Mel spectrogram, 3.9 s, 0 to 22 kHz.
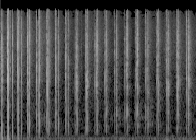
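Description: A small stretched canvas panel is tapped up close and far away with a steady run of about 22 quick, dry taps. Each tap is a short, bright click with a soft low thump underneath and almost no ring, over a faint, constant low hum.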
